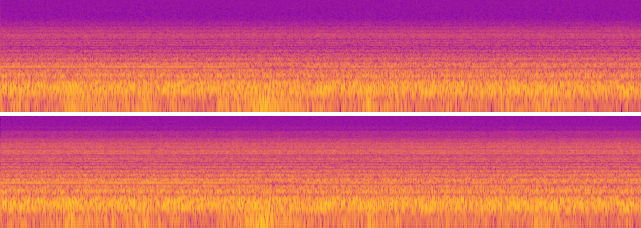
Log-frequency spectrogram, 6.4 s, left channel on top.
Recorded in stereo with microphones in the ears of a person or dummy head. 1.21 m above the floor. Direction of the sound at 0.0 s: 60° right (ahead or behind).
